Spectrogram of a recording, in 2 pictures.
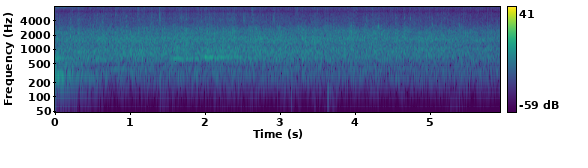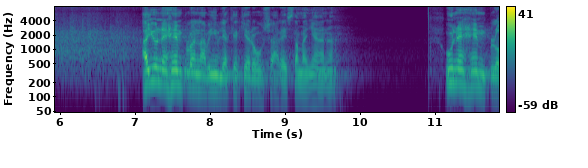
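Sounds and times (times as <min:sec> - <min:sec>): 
audience applauding: 0:00.0 - 0:07.1
speech: 0:07.1 - 0:09.8, 0:11.2 - 0:11.8.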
